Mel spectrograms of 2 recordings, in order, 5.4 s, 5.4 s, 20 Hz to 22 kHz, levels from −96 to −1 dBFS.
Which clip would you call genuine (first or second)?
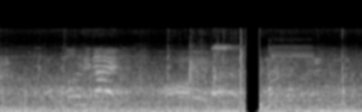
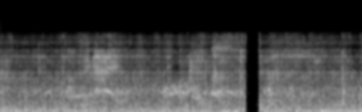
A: first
